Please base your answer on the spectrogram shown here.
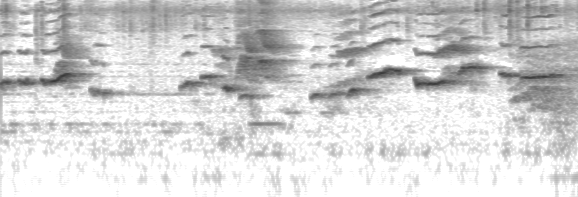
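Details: Trained pet cockatiel with yellow cheeks performing the Flamengo anthem tune: a run of melodic whistled notes stepping up and down, some with buzzy overtones, phrases separated by short silences, indoors.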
